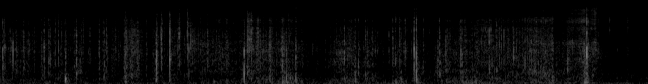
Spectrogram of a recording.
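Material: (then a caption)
Synthetic fabric. Fingertips pinch and crinkle red-orange synthetic fabric orchid petals on an artificial stem, close up. The result is a quiet, bright, dry crinkling and crackling with many short rustles, sharp snaps and no ring-out.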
